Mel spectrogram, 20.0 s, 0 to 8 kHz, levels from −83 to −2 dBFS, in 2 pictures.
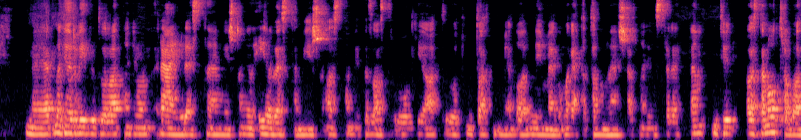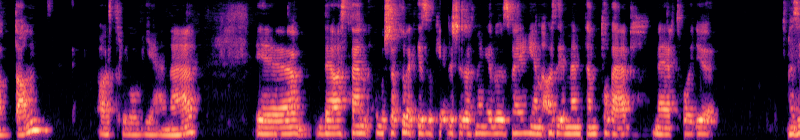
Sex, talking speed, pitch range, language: female, 130 wpm, 135-150 Hz, Hungarian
